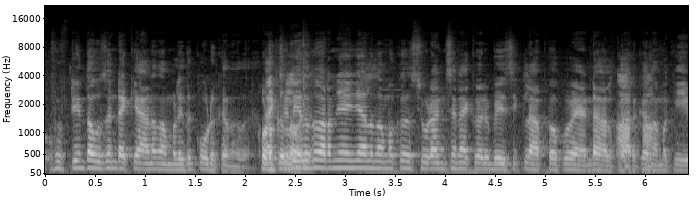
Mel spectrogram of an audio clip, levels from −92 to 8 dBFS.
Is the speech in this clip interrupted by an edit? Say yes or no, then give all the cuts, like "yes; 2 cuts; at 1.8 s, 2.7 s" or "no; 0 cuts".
no; 0 cuts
